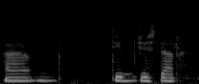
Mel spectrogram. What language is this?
Welsh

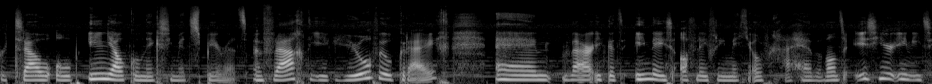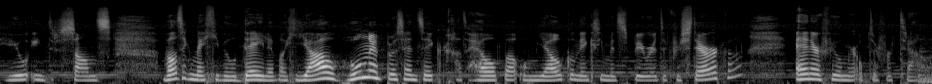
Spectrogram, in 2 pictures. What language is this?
Dutch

